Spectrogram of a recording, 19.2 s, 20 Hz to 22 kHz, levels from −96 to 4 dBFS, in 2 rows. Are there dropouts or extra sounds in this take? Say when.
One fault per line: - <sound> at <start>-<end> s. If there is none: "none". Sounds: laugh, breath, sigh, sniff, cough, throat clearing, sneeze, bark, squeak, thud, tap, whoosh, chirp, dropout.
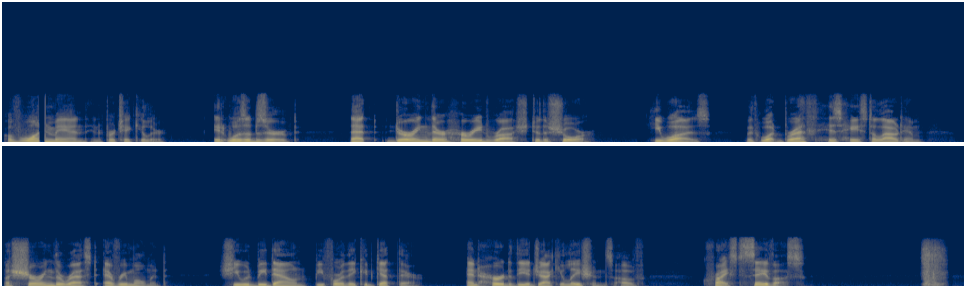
- dropout at 0.4-0.4 s
- sniff at 18.8-19.1 s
